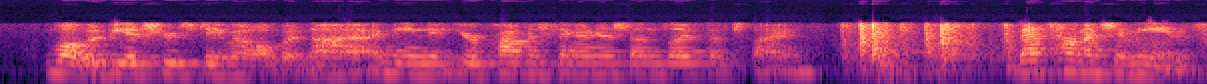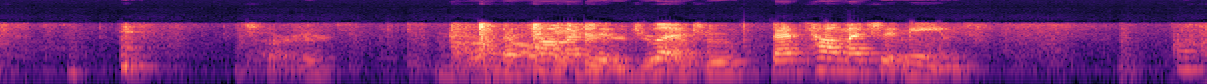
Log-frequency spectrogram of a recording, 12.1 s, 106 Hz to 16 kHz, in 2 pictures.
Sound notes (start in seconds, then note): 4.2 door opens loudly; 8.2 door closes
